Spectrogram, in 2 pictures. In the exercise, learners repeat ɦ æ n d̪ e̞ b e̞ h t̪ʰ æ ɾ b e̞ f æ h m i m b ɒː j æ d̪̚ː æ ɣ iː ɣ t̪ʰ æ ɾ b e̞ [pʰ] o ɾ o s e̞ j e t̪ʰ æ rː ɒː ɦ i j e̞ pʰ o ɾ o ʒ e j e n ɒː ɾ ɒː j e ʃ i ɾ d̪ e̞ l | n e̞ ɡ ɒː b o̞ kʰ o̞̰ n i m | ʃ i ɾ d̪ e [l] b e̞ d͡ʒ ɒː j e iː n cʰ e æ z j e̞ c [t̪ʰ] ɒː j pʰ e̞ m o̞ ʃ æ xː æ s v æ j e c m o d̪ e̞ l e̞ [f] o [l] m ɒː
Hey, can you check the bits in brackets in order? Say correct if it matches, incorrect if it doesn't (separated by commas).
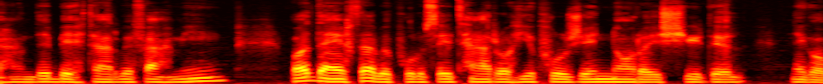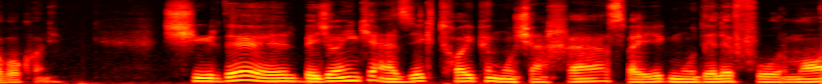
correct, correct, correct, correct, incorrect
